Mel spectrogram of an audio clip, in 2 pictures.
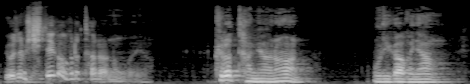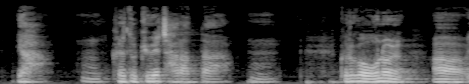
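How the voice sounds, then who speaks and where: A man's voice: mid-range voice, darkish tone. A middle-aged man preaching a sermon in a church, telling stories and acting out the voices of the people in them. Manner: storytelling, acting out quoted voices, rising to emphatic peaks. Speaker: pastor. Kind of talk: sermon with anecdotes. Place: church sanctuary.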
